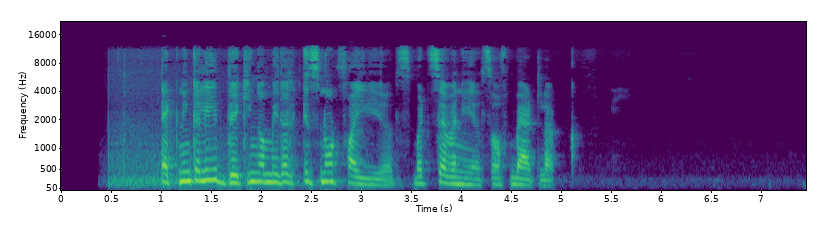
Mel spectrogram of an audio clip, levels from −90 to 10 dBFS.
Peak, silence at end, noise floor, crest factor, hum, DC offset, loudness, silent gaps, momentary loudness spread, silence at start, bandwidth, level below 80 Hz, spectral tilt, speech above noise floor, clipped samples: -2 dBFS; 2.55 s; -65 dBFS; 16 dB; none; under 0.1%; -16 LUFS; none; 20 LU; 0.45 s; 12.5 kHz; -54 dBFS; -5 dB/octave; 49 dB; under 0.1%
